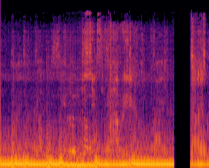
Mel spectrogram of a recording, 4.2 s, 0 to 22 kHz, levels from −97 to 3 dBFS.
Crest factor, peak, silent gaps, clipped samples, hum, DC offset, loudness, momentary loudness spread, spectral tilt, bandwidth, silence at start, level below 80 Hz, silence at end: 8 dB; -8 dBFS; 3.49-3.79 s; under 0.1%; none; under 0.1%; -18 LUFS; 4 LU; -6.5 dB/octave; 16.5 kHz; 0 s; -26 dBFS; 0 s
